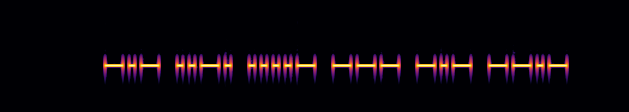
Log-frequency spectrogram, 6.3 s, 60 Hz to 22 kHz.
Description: Morse code, heard as a keyed tone, about 20 wpm, 700 Hz. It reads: KF4OKQ
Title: USA Call Signs - 6 Characters - Repeated 3x - 20wpm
